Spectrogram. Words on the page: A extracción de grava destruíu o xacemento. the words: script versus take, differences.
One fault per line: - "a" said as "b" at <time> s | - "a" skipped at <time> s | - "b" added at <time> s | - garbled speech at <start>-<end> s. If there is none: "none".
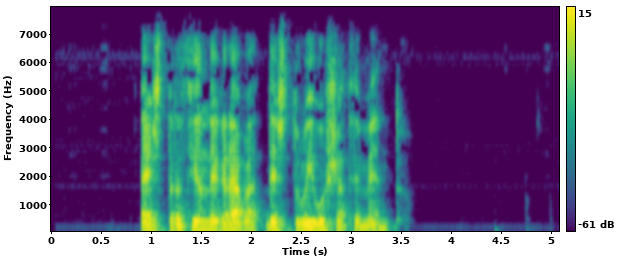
none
